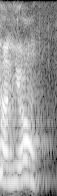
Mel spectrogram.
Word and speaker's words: D'Artagnan: D'Artagnan, also es wird geschrieben. – D'Artagnan. – Wird es D'Artagnan? Genau, der ist französisch jetzt wahrscheinlich, ja. Gell? Wegen der Figur wahrscheinlich. Ja. Von den drei Musketieren. D'Artagnan, können Sie natürlich auch nennen.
